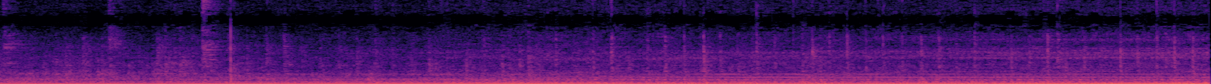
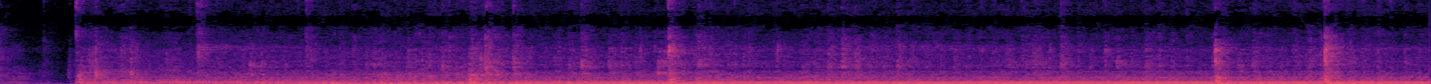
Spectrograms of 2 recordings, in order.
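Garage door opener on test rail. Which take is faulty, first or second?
second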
